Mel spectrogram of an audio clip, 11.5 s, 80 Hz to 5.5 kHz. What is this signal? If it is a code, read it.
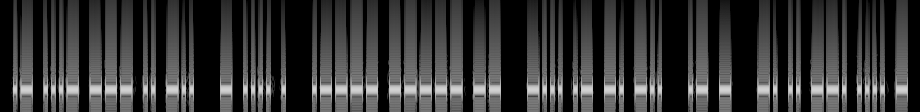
Morse code, heard as a keyed tone, about 25 wpm, 600 Hz. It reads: AVOID THE 10M BAND AT NIGHT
